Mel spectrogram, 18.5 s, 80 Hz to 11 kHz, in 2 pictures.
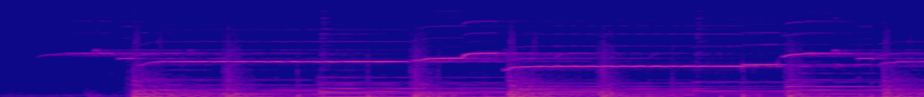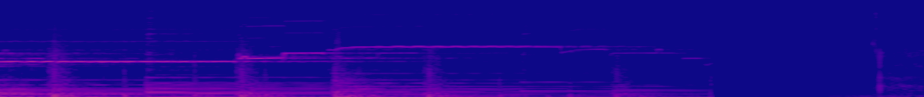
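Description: Gentle instrumental theme music from the 2005 Japanese film Hoshi ni Natta Shōnen (The Boy Who Became a Star), with a sustained high melodic line over warm, steady low chords, playing continuously and fairly loud before fading out near the end, with no voices.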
